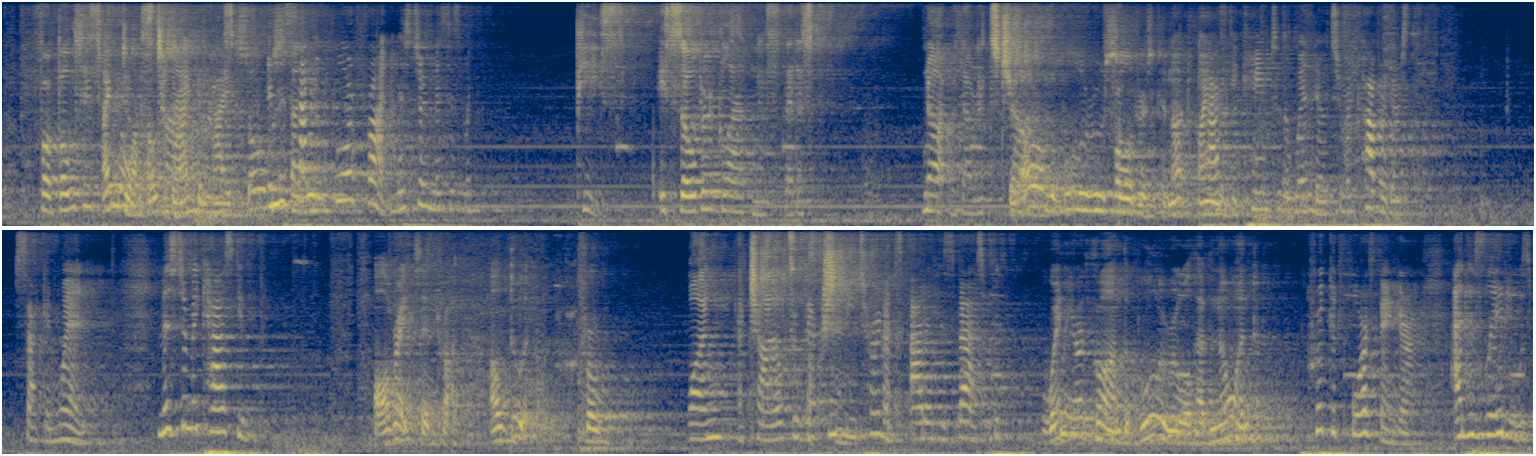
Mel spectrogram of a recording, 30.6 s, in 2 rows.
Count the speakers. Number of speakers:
three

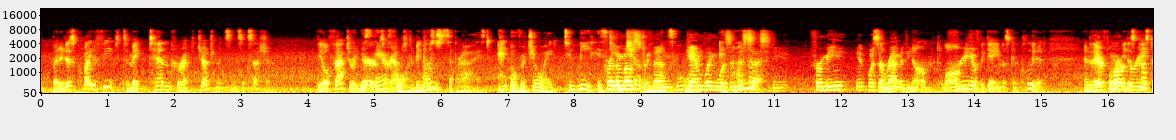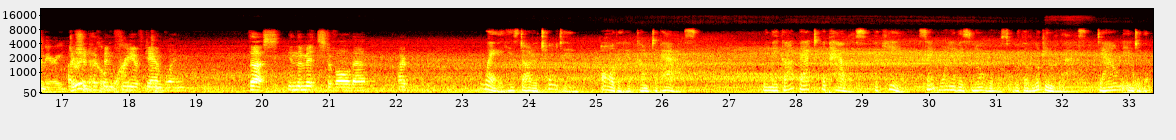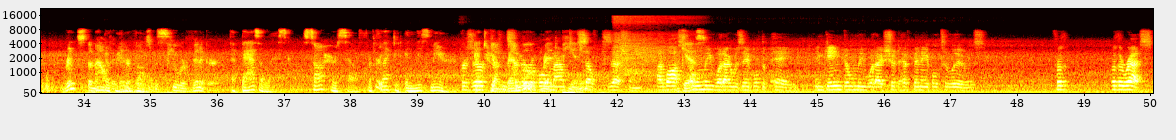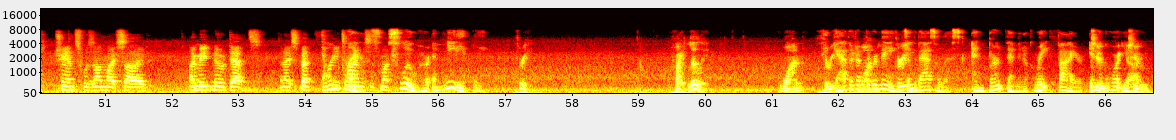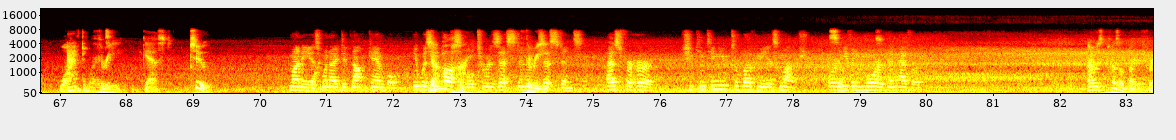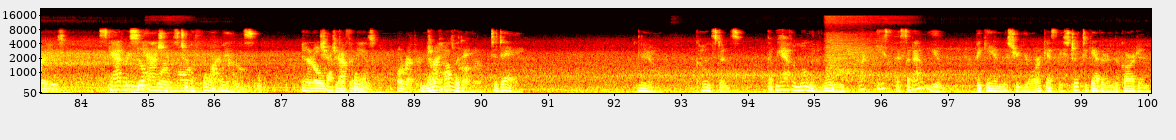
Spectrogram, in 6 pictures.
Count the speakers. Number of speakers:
three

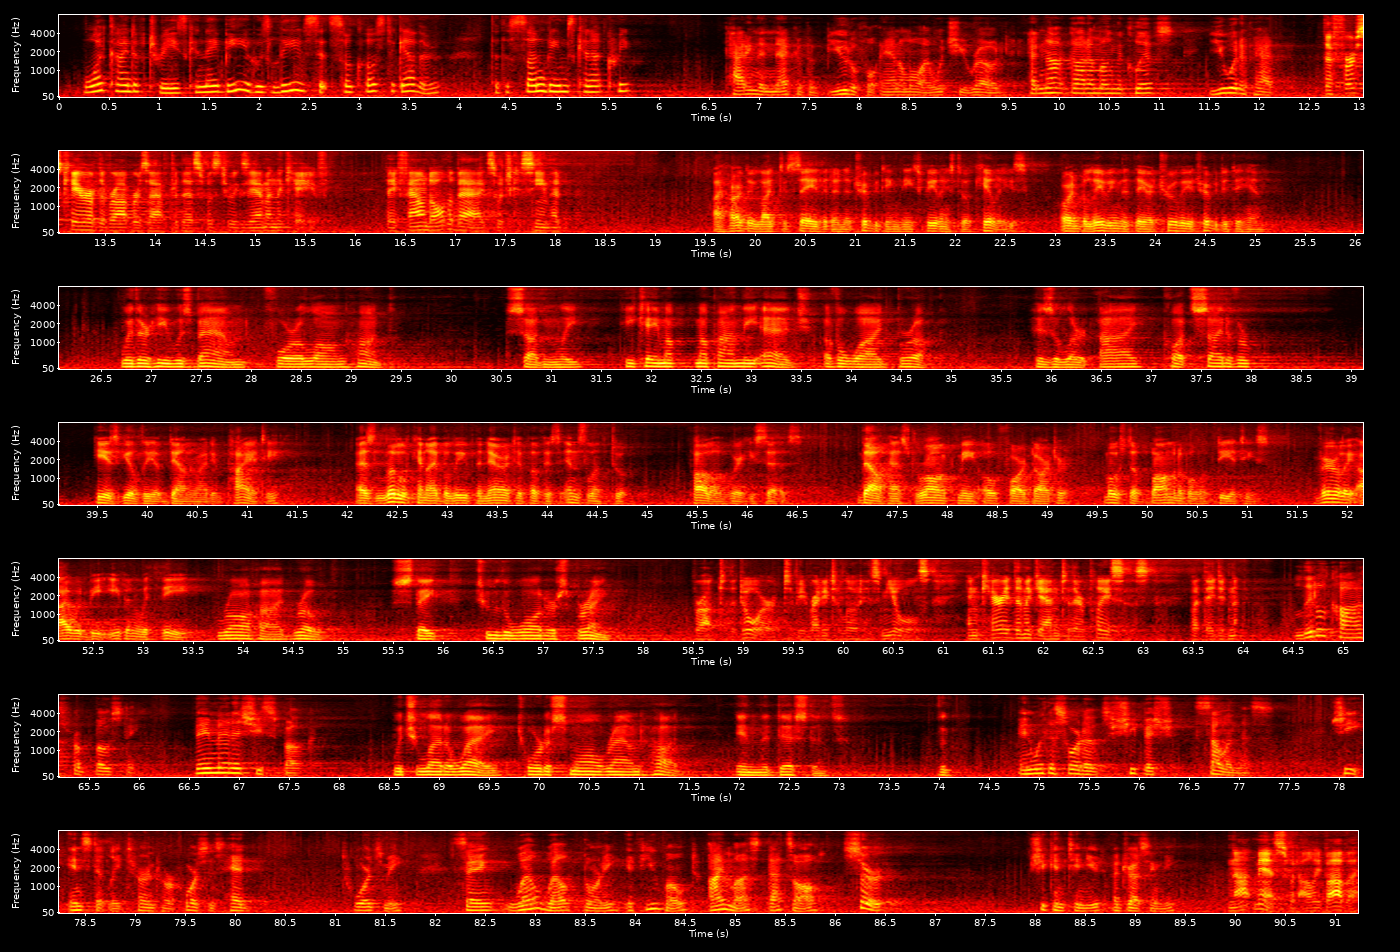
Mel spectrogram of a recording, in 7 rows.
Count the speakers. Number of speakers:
five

